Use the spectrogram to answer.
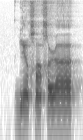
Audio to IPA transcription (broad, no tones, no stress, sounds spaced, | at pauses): ɡʲ ũ χ ɔ̃ χ ɹ ʌ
